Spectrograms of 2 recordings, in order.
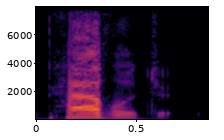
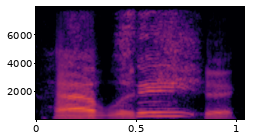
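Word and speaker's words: Pavlovic: Yeah, so by the way, real quick, it's Sasha Pavlovich. – There you go. – It's Pavlovich.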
